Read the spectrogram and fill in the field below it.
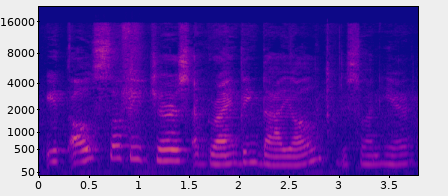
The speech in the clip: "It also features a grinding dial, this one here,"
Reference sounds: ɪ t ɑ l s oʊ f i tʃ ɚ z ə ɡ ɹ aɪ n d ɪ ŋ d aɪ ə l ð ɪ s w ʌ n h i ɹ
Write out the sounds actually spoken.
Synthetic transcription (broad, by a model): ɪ t ɑ l s oʊ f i tʃ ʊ s ə ɡ ɹ aɪ n d ɪ ŋ d aɪ ə l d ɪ s w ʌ n h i ɹ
